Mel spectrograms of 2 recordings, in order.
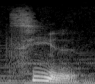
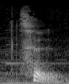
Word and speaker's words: Ziel: Or here, it is Ziel and never till, but Ziel. Or this one, AU, remember the pronunciation is oi, and it's a nice long oi.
